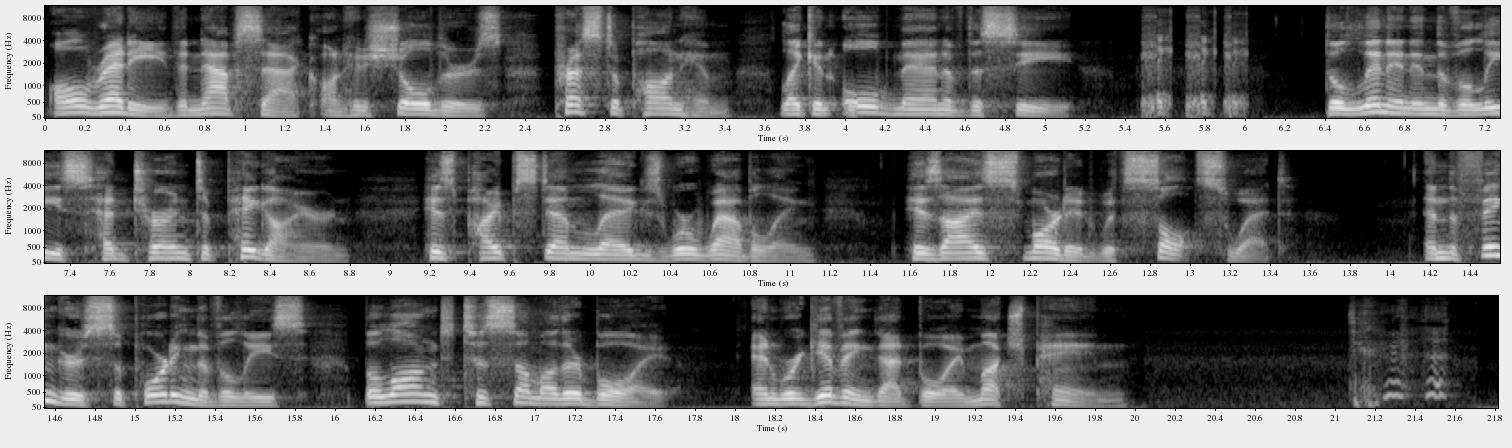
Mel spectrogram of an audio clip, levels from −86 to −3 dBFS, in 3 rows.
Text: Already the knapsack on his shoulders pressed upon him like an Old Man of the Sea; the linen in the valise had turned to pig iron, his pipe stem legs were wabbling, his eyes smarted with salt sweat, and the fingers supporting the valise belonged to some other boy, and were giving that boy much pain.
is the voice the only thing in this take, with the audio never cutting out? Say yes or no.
no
